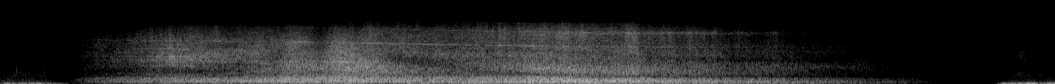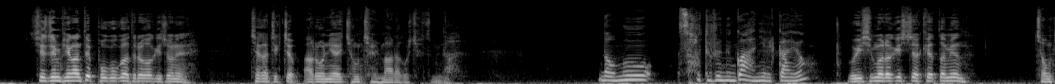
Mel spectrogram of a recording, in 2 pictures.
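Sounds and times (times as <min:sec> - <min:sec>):
airplane flying past: 0:00.8 - 0:09.2
speech: 0:10.9 - 0:15.2, 0:16.5 - 0:21.0.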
